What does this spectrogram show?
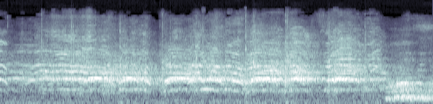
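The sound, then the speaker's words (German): A crowd at a boxing semifinal, Jews and Arabs cheering each other on, cheers and shouts continuously, a dense roar of many voices with rising yells, dipping briefly near the end as a lower rumble takes over. “Man feuert sich gegenseitig an, Juden, Araber, das ist kein Thema hier.”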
